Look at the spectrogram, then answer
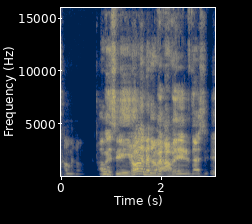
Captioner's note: speaking In Foreign Language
